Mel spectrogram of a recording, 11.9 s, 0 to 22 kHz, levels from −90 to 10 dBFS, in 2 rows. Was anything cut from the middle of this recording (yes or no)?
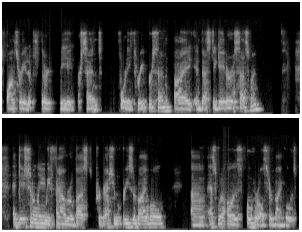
no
